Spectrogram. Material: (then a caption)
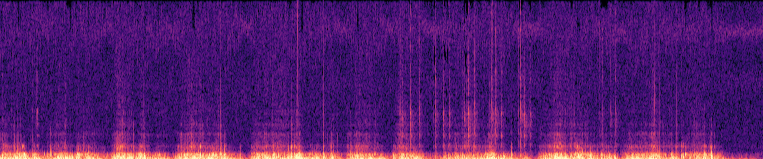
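Silicone. A hand grips and squishes a pink silicone anemone ball with tentacles while fingernails rub over its rubbery strands. The result is a soft, muffled squishing and rubbing in repeated bursts, heavy in the low end with almost nothing bright.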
